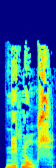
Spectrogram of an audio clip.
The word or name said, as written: nittenårs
